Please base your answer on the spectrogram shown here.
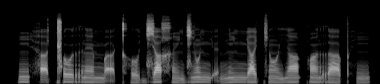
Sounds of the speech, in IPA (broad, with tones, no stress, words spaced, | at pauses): ĩ˧ha̰˦ǁo˧ rɛ̃˧ ma̰˨˦kʰo˨d͡ʑa˦ χĩ˨d͡ʑõ˦ɲɛ̰˨nĩ˦ ɲa˦cõ˧ jã˦ qõ˦ra˦˨pʰĩ˧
